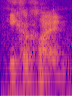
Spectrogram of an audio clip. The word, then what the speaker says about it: ecocline: Nor do I really know if that's the pronunciation. I do know that that's the pronunciation because I know what it means.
